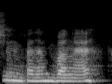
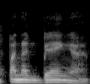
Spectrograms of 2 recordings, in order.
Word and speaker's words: Panagbenga: ahal das Marias ung ah Alam mo ang pronunciation non is panagbangga Panag Panag banga Panag banga hindi siya Panagbenga kundi Panag banga Panag banga means it's the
